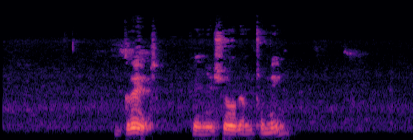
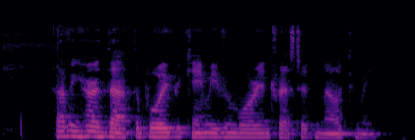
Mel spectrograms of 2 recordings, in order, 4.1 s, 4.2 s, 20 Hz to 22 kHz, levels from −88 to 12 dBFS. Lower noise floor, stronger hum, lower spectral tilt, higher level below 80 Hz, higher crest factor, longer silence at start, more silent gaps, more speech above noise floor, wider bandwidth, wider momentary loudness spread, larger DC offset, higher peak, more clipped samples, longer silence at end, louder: second, -61 dBFS vs -70 dBFS; neither; second, -1.5 dB/octave vs -6 dB/octave; about the same, -82 dBFS vs -78 dBFS; about the same, 20 dB vs 20 dB; first, 1.2 s vs 0.55 s; neither; first, 37 dB vs 28 dB; second, 11 kHz vs 12.5 kHz; about the same, 13 LU vs 14 LU; neither; first, -10 dBFS vs -24 dBFS; neither; first, 1.3 s vs 0.35 s; first, -26 LUFS vs -43 LUFS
